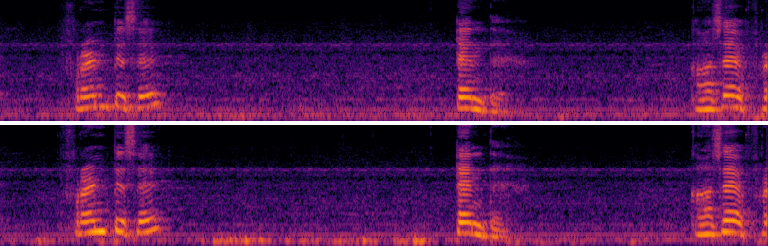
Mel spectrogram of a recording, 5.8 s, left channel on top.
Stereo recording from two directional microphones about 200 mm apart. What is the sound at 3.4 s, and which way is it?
Speech, 45° right (ahead or behind).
